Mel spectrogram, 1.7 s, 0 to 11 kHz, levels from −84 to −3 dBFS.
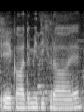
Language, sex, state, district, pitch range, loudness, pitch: Hindi, male, Uttar Pradesh, Shamli, 130-140 Hz, -15 LUFS, 135 Hz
